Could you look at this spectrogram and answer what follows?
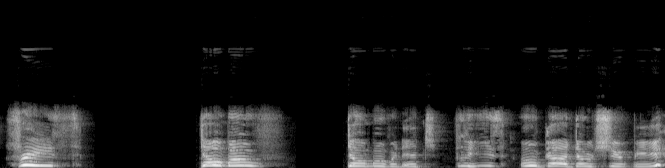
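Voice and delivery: put-on frantic teen repeating the cop; hysterical. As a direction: hysterical retold panic. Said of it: "I was hysterical".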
